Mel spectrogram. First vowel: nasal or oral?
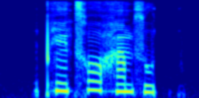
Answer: nasal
